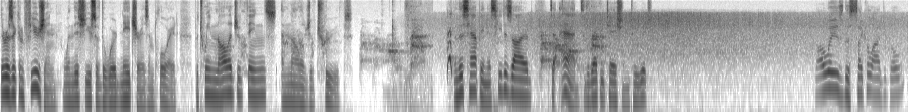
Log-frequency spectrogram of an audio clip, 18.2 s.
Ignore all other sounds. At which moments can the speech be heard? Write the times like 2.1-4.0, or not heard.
0.0-7.0, 9.1-13.0, 16.3-18.1.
